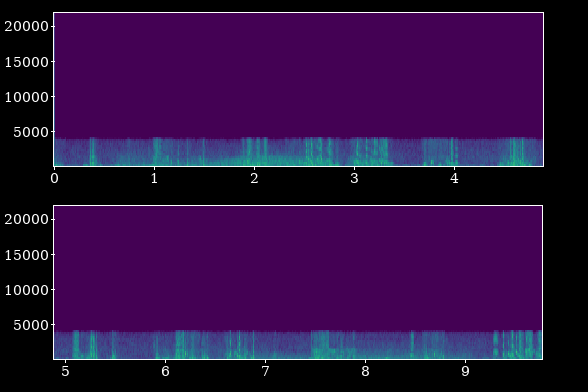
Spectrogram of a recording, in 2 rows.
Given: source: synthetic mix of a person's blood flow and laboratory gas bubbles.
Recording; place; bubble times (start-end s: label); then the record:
Doppler ultrasound of blood flow; subclavian vein
0.00-0.11 s: bubbles
0.33-0.47 s: bubbles
0.72-0.78 s: bubbles
0.97-1.27 s: bubbles
1.30-1.38 s: bubbles
1.42-1.55 s: bubbles
1.86-2.17 s: bubbles
2.31-2.88 s: bubbles
2.96-3.40 s: bubbles
3.67-4.05 s: bubbles
4.41-4.82 s: bubbles
5.07-5.36 s: bubbles
5.43-5.54 s: bubbles
5.87-6.47 s: bubbles
6.58-6.92 s: bubbles
7.07-7.16 s: bubbles
7.46-7.92 s: bubbles
8.42-8.51 s: bubbles
8.56-8.82 s: bubbles
9.27-9.77 s: bubbles
From the record:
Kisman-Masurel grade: 243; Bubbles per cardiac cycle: several, 3 to 8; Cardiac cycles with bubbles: 100%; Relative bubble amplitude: loud (0.450 to 0.775); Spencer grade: 3 (all of the cardiac periods contain showers or single bubble signals, but not dominating or overriding the cardiac motion signals); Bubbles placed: anywhere in the cardiac cycle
